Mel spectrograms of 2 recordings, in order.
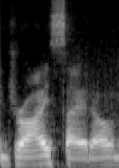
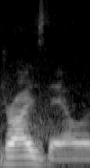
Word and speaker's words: Draisaitl: And Zylstra says the only way Draisaitl, not Drysdale as it's spelled, is if his new extension comes under 14 per.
